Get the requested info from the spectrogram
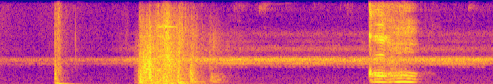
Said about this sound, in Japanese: ああ、帰ってきたか。なんだよ、ノックなんかしないで入ってくればいいのに。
